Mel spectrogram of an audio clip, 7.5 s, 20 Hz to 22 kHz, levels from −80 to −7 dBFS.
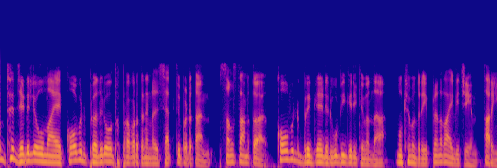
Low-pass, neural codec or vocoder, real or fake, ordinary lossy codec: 5.4 kHz; codec, 24 kHz, 1 kbps, SNAC; fake; none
